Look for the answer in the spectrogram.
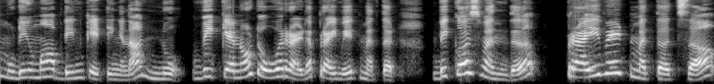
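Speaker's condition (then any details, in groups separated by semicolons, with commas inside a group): No condition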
